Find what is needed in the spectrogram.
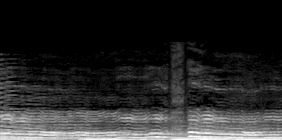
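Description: A boy soprano singing a Baroque aria, accompanied by strings and a sustained low bass line.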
